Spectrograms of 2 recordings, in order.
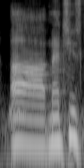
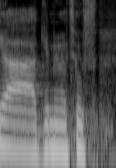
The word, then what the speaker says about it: Mateusz: So yeah, give me Mateusz Gamrot. Christian? Mateusz, is that how you say it? It's like yeah, Mateusz, that's another really good breakdown.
